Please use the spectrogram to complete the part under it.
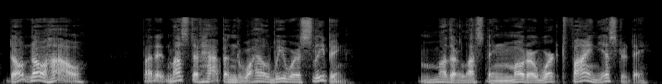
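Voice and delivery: high-pitched exasperated mechanic; exasperated Wojo. A narrator's reading. Wojo complains of the motor.

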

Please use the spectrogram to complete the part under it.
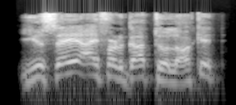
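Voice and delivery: high, loud, indignant question; indignant gunman. A narrator's reading. Gunman challenges his partner, indignant and high.

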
